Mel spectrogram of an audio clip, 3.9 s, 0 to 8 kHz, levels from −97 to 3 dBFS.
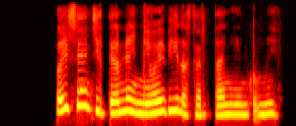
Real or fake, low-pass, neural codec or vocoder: fake; 7.2 kHz; codec, 16 kHz, 1 kbps, FreqCodec, larger model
